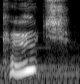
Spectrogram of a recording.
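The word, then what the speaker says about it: cwtch: It's pronounced cooch.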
